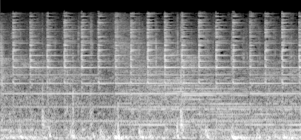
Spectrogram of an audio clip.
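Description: A train rumbles nearby in the Uncharted: The Lost Legacy video game, a dense steady roar with regular rhythmic clacking pulses, fairly loud and continuous with no voices over it.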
